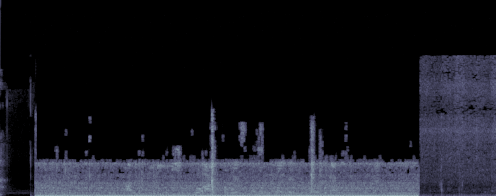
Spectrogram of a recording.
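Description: A loud, steady low rumble that starts after a brief silence and cuts off abruptly near the end, giving way to a faint quiet background.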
